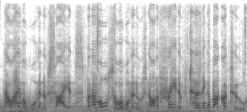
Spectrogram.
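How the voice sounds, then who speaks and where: A woman's voice: fairly high pitch, animated, fairly quick, lightly acted. An actress playing a brash middle-aged woman scientist in a game audio diary, wry, earthy and boastful. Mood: shrewd, chatty. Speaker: botanist recording audio diaries. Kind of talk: dramatic audio diary monologue in a video game. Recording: noisy old radio-like audio diary.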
